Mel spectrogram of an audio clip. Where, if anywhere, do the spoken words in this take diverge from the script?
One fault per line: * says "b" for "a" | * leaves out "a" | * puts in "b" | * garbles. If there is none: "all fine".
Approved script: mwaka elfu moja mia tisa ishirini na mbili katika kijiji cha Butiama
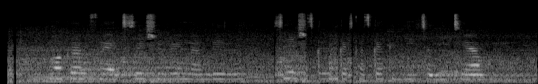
* leaves out "moja"
* garbles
